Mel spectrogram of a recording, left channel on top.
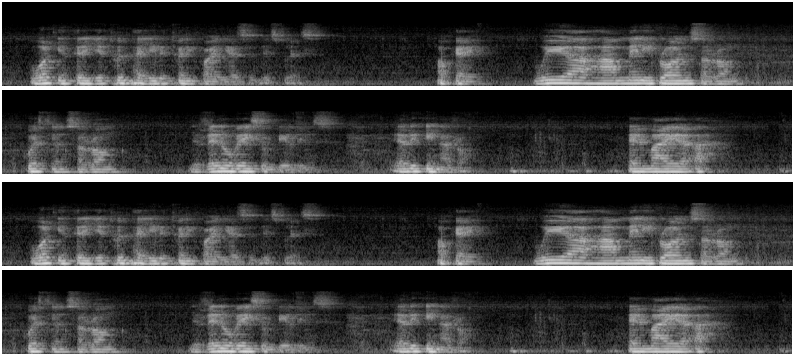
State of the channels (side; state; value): both; identical; correlation 1.00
